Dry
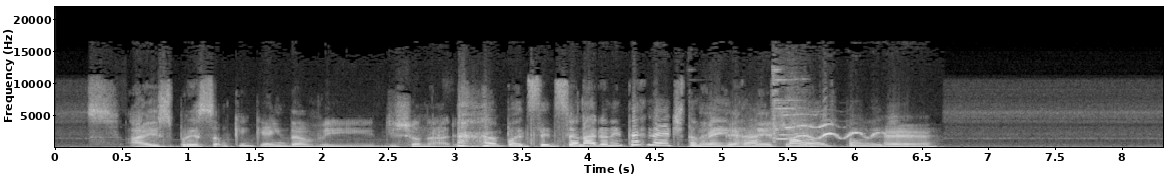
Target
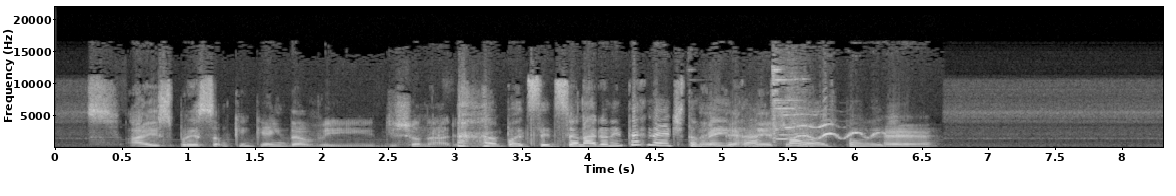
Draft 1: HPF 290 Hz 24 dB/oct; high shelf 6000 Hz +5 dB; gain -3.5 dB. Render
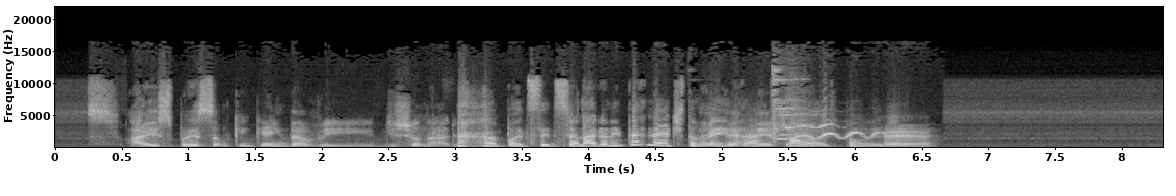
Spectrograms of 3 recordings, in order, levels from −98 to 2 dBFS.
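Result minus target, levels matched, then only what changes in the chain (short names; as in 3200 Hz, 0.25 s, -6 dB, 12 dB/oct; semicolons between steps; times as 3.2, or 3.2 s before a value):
8000 Hz band -5.0 dB
change: high shelf 6000 Hz +16.5 dB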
